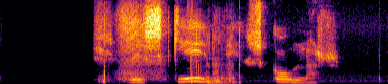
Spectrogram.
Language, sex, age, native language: Icelandic, female, 8, Icelandic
